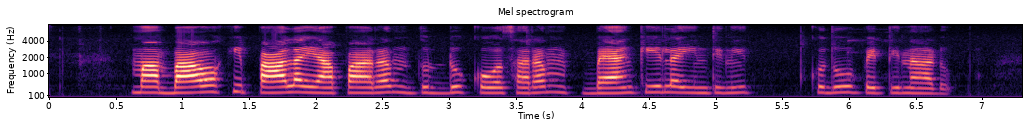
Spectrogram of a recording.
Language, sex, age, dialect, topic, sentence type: Telugu, female, 31-35, Southern, banking, statement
